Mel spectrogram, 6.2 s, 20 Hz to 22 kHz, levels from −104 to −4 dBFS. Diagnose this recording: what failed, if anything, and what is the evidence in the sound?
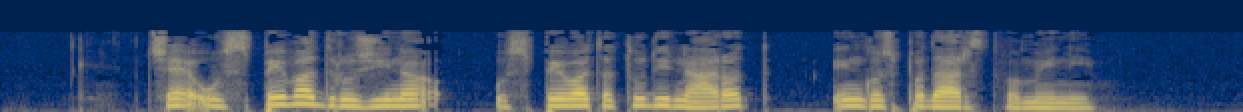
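The codec stage is where this went wrong, and it's there for the whole clip. The speech sounds band-limited, with nothing above about 7.7 kHz, and the compression damage is plainly audible throughout. That's the signature of likely MP3 compression starved of bits: the encoder drops the treble at a fixed cut-off and discards weak frequency lines to save space, which fits a low bitrate somewhere around 32 kbps.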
